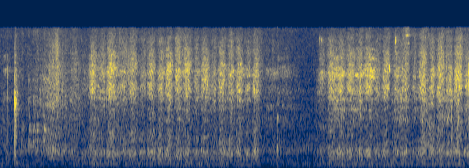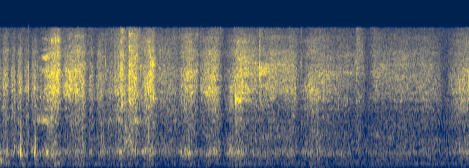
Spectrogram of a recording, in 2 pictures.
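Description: A small brush scrubs rapidly against carpet.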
